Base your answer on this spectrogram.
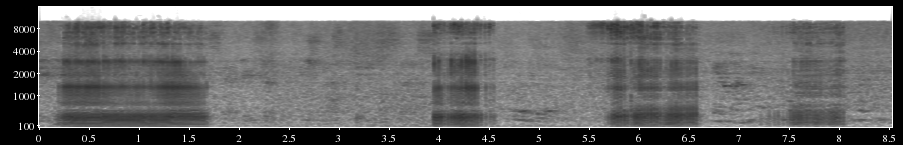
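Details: Mel, a female Shar Pei sleeping deeply indoors, snores like an adult: loud, rough, harmonic rumbles that last from half a second to nearly two seconds, with four bursts and quieter breathing between them.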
